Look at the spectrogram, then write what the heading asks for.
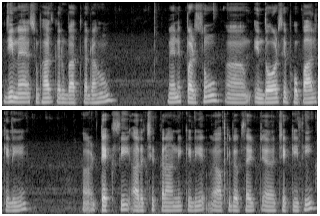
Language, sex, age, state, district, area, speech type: Hindi, male, 30-45, Madhya Pradesh, Bhopal, urban, spontaneous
